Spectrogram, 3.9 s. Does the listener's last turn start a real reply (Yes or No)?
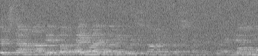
Yes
